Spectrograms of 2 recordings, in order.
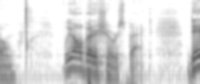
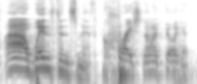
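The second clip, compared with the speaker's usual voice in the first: normal talking voice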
